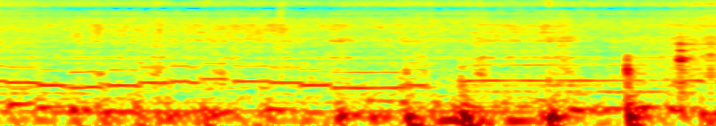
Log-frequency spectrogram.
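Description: Ground beef frying in a pan while being stirred for a beef pasty filling, a steady close sizzle with scraping stirs and soft clicks of the utensil against the pan, growing busier toward the end.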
